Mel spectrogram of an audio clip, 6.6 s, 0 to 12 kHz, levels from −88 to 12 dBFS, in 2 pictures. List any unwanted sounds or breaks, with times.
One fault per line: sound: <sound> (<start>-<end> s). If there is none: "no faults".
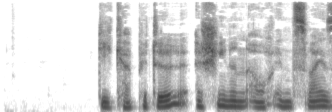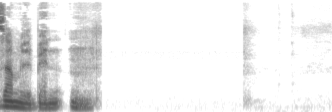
no faults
